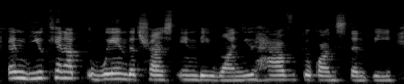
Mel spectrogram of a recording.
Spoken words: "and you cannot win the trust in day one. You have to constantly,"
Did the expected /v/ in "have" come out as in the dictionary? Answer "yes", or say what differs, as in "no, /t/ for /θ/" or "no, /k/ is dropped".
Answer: yes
